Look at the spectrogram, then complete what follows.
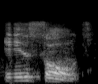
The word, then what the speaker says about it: insult: When it's acting as a verb, make sure you stress on the second syllable. Like the word insult.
